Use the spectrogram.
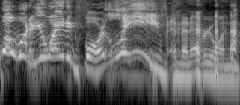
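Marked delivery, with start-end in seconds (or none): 0.0-2.2 very high, shrieking scream. Retelling how Harry orders the scared kids to leave: imitating Harry screaming. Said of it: "Harry does this thing where he screams".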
